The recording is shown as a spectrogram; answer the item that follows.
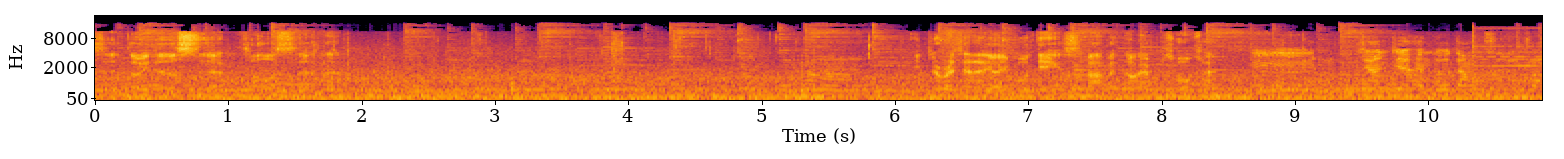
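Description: A man talking over background music, with the steady low rumble of a car driving heard from inside the cabin.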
